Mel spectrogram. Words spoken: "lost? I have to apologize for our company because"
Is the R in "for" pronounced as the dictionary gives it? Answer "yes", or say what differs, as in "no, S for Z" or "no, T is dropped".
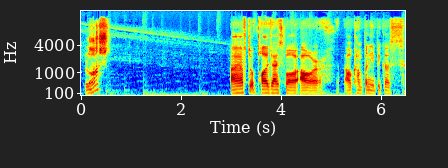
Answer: no, W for R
